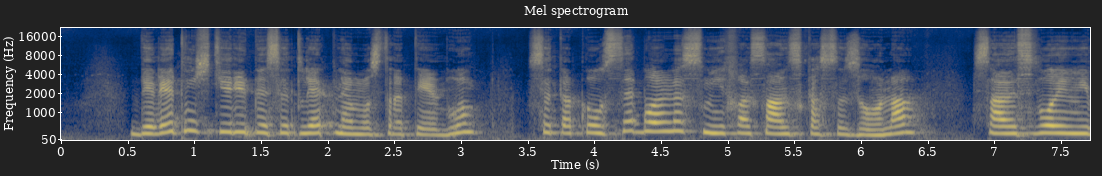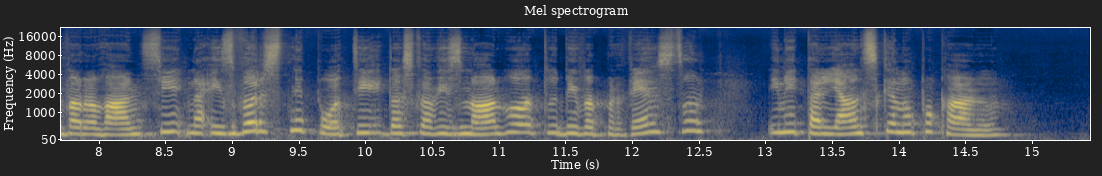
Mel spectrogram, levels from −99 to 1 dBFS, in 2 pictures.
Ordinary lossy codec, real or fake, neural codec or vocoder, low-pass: none; fake; codec, 44.1 kHz, 1.7 kbps, Pupu-Codec; none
